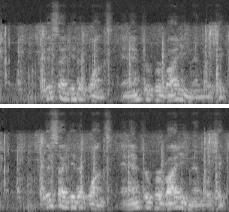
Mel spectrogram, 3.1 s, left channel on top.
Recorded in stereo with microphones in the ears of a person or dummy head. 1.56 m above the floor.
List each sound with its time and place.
0.6 s a man speaking: 80° right, 1.1 m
